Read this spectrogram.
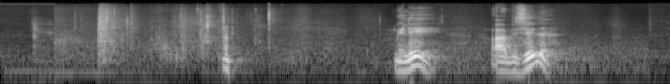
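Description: A man speaks calmly into a phone.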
